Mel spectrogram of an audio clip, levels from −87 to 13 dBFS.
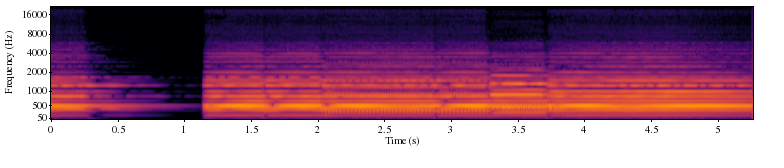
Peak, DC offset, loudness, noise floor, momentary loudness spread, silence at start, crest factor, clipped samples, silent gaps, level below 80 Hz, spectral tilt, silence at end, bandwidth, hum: -4 dBFS; under 0.1%; -16 LUFS; -48 dBFS; 9 LU; 0 s; 12 dB; under 0.1%; none; -66 dBFS; -6 dB/octave; 0 s; 6.2 kHz; none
